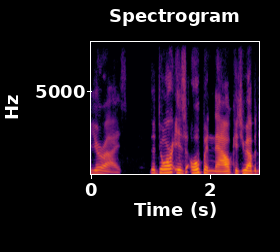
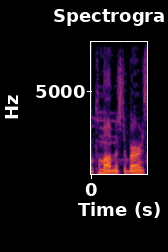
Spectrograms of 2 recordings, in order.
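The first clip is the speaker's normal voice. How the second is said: ordinary delivery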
